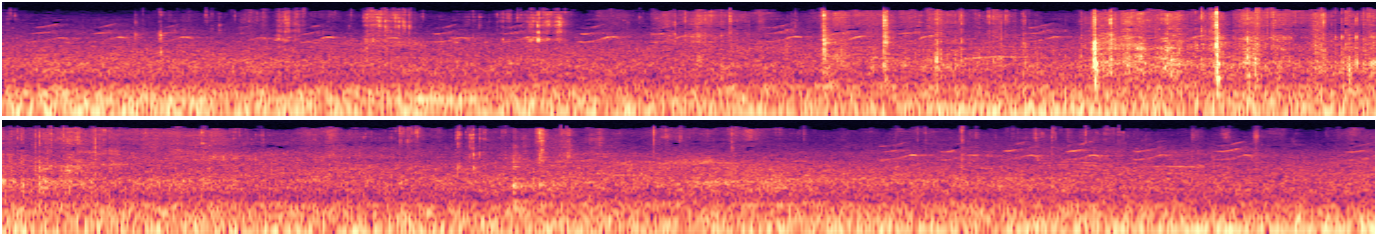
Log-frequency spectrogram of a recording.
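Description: A steady low rumble with faint bird chirps over it, and two sharp clicks about halfway through as the cardboard chicken-fries box is handled close to the microphone.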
